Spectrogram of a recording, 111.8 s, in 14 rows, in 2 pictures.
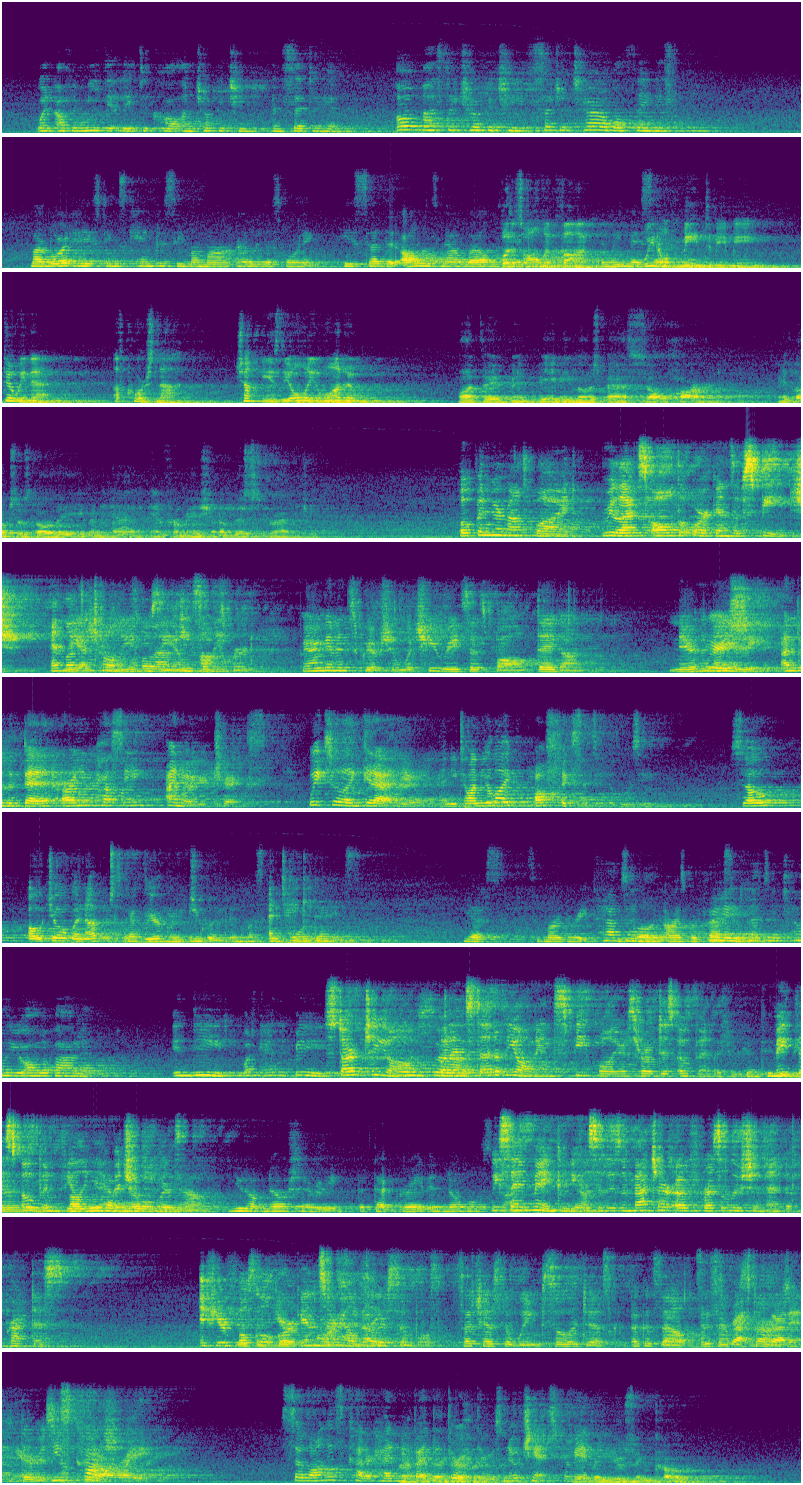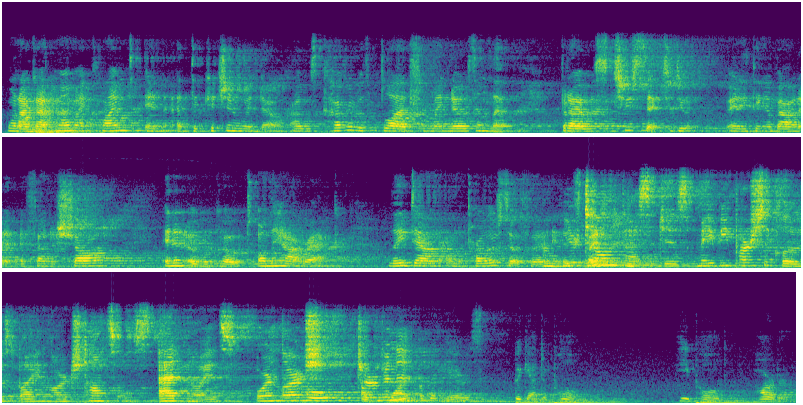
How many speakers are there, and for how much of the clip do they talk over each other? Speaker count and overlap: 8, about 21%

